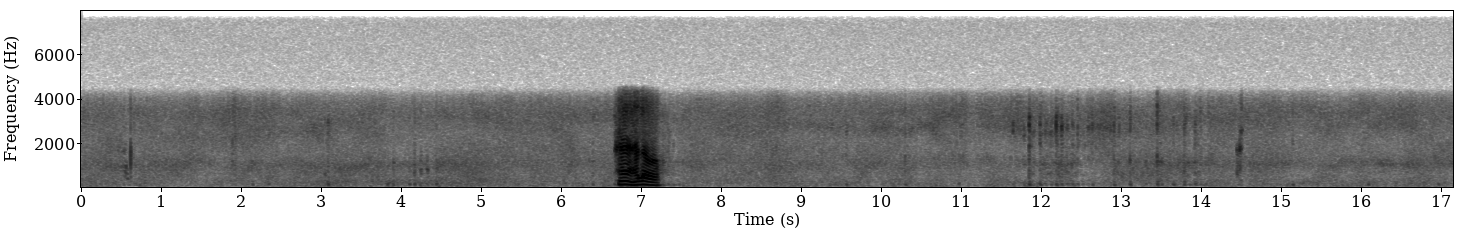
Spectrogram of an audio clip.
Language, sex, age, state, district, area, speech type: Santali, male, 18-30, West Bengal, Uttar Dinajpur, rural, conversation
